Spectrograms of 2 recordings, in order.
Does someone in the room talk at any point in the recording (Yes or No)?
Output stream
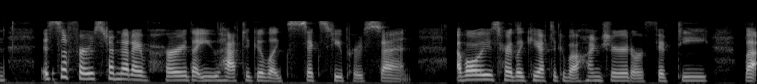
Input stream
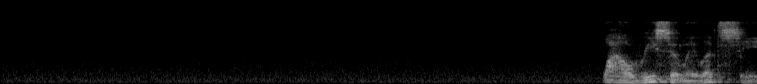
Yes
